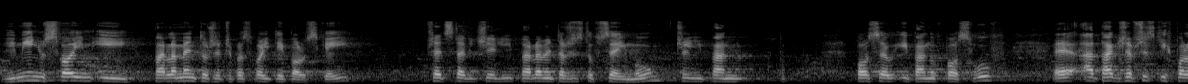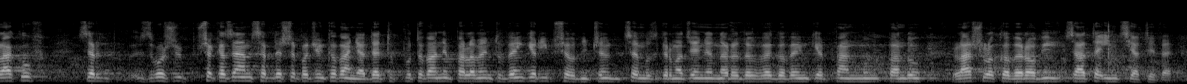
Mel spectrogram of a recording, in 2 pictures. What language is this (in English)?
Polish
